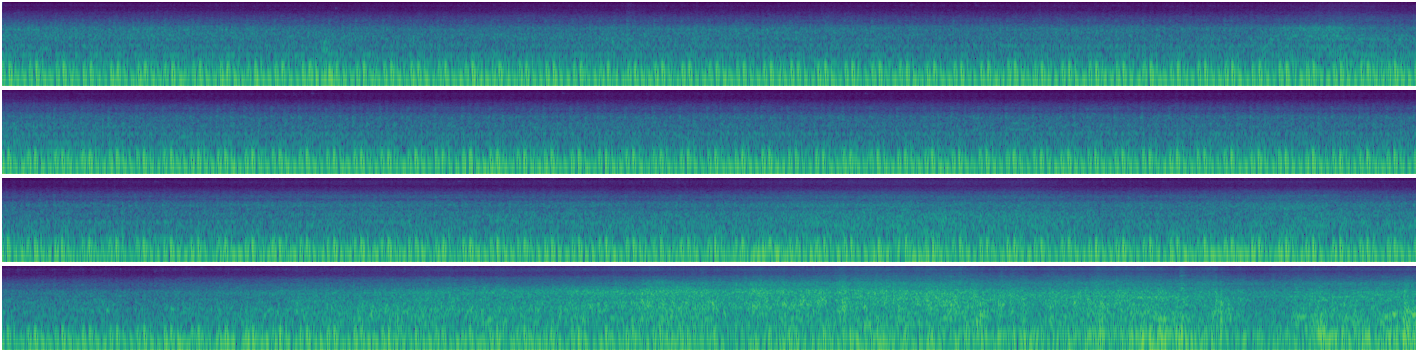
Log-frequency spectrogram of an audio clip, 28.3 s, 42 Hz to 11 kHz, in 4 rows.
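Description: Land Rover Discovery 1 engine idling steadily, heard close under the bonnet. About 23 seconds in, a louder rushing noise rises over it.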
